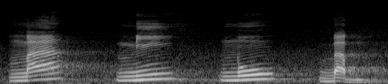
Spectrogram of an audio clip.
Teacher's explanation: huruf ma diucapkan dengan cara merapatkan dua bibir.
